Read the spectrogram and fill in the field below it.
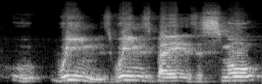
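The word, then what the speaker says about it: Wemyss: would you like a robert uh whereas is pronounced weens williams bay is a small port town west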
